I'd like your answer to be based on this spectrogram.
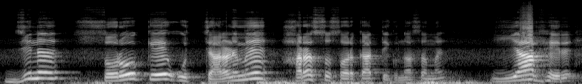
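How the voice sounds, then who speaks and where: A man teaching Hindi grammar in a lecture, drawing out vowels slowly as he demonstrates them. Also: a little high, sing-song, sharp tone. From India. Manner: slow, drawn-out vowel demonstrations. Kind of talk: classroom lecture.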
